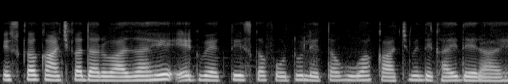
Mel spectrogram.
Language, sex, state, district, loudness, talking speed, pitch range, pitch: Hindi, female, Madhya Pradesh, Bhopal, -16 LUFS, 200 wpm, 185-205 Hz, 195 Hz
